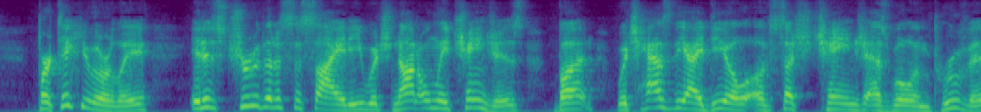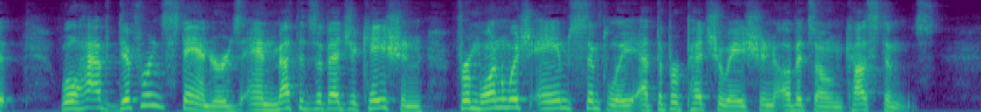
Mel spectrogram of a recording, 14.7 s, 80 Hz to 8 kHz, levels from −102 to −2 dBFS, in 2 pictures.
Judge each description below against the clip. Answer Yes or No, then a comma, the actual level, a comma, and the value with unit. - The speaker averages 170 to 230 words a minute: Yes, average, 175 wpm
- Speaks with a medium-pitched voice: Yes, medium, 170 Hz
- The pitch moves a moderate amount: No, wide, 5.7 semitones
